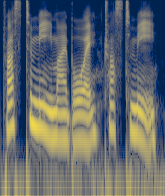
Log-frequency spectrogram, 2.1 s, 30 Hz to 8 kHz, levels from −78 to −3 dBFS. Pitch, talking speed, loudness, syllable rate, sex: 175 Hz, 230 wpm, -17 LUFS, 4.3 syllables/s, female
